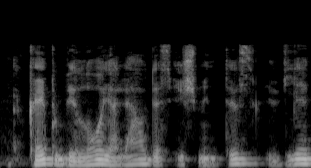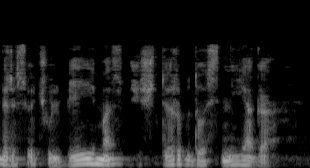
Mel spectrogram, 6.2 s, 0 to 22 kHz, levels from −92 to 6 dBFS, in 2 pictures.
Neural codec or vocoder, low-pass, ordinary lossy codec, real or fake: codec, 16 kHz, 8 kbps, FreqCodec, larger model; 7.2 kHz; AAC, 48 kbps; fake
